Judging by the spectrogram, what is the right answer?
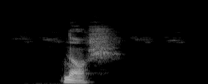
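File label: "nosh", Australian English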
